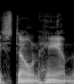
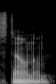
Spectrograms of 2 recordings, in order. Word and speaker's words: Stoneham: And I grew up in Stoneham, but people will say Stoneham. They're like, oh, Stoneham. I'm like, no, it's Stoneham.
